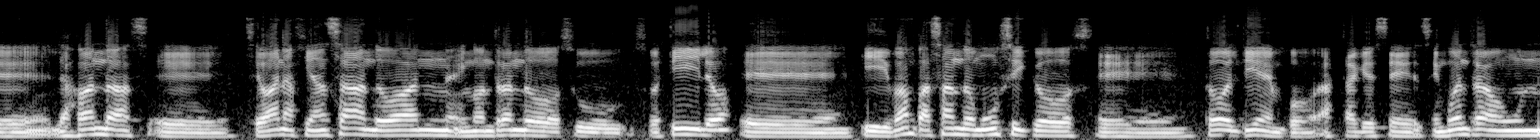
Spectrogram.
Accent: Burzaco, Buenos Aires Province, Argentina; somos de Bursaco, se forma en Bursaco la banda, la mayoría somos de acá de Bursaco

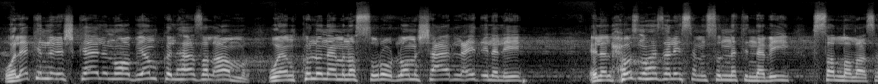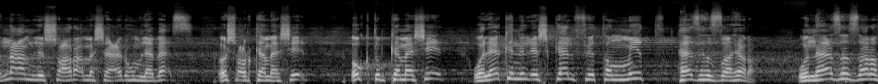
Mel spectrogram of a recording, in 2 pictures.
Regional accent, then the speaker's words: Egypt; المتنبي كان عندنا في مصر

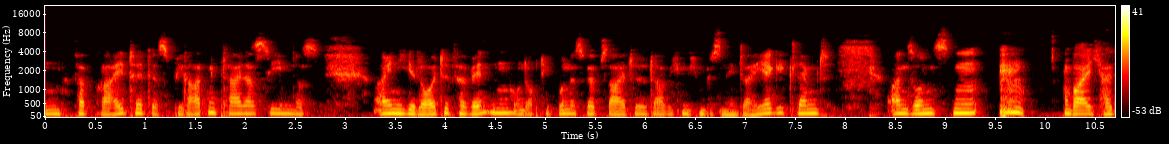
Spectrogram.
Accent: Northern Germany, Germany; Ich bin Norddeutscher, das kann ich nicht.

